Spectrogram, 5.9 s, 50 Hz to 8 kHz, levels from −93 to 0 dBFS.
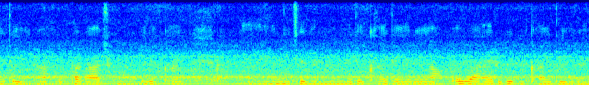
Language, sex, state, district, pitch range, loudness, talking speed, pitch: Hindi, female, Chhattisgarh, Raigarh, 200-210 Hz, -32 LUFS, 215 wpm, 205 Hz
